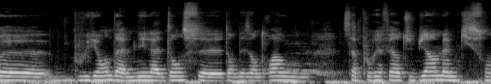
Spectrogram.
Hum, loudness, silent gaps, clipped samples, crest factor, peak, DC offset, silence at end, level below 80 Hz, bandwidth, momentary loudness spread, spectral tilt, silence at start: none; -19 LUFS; none; under 0.1%; 14 dB; -4 dBFS; under 0.1%; 0 s; -34 dBFS; 19 kHz; 7 LU; -6.5 dB/octave; 0 s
